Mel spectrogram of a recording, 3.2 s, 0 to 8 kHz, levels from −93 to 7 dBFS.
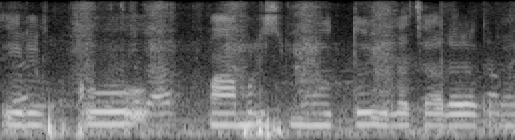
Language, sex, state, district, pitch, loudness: Telugu, female, Andhra Pradesh, Sri Satya Sai, 210 Hz, -18 LUFS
